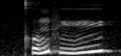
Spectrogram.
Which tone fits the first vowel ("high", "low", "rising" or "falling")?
rising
